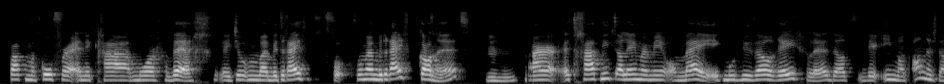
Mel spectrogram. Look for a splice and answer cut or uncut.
uncut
